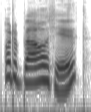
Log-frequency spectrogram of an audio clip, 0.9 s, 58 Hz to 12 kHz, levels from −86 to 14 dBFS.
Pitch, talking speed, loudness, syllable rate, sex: 235 Hz, 195 wpm, -14 LUFS, 5.1 syllables/s, female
